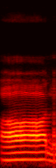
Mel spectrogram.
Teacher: کھڑا زبر ہے اس کو ایک الف کے برابر کھینچ کر پڑھیں گے، آنا ایسے۔ باشروہن، یہ با الف زبر با، بعض لوگ اس کو جلدی باشروہن، تو اس کا غور نہیں کرتے کہ یہاں الف مدہ ہے، اس کو فل آنا پڑھ دیں گے۔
